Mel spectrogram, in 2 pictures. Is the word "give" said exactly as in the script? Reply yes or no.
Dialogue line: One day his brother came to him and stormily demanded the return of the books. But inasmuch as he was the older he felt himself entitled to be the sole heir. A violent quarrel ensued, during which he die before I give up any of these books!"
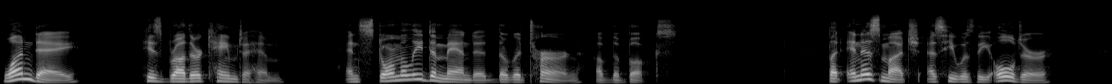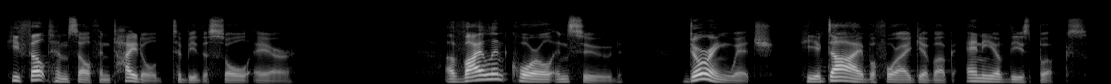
yes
